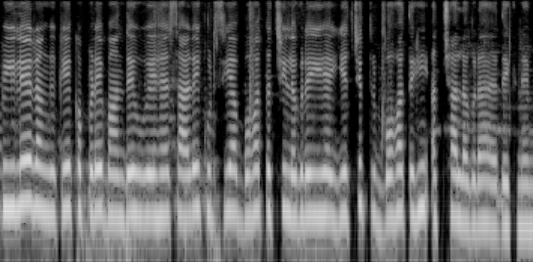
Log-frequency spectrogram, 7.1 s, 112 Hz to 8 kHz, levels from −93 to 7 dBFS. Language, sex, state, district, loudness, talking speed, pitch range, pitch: Hindi, female, Bihar, East Champaran, -18 LUFS, 200 wpm, 230-255 Hz, 240 Hz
